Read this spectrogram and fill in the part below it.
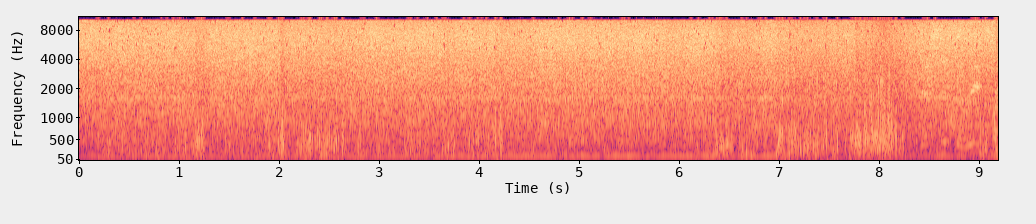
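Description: A steady, loud rumble of a dive tour boat engine in the Bahamas mixed with rushing wind and water noise, continuous throughout with no clear pauses.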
